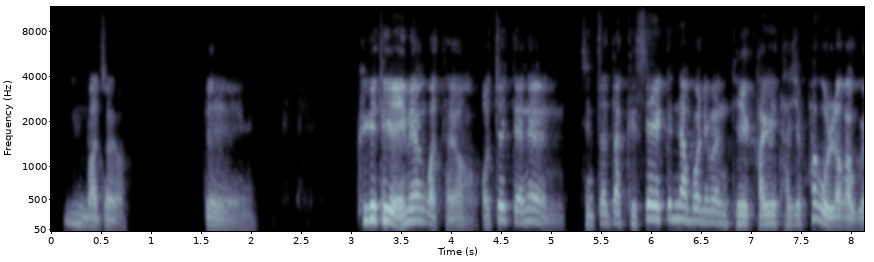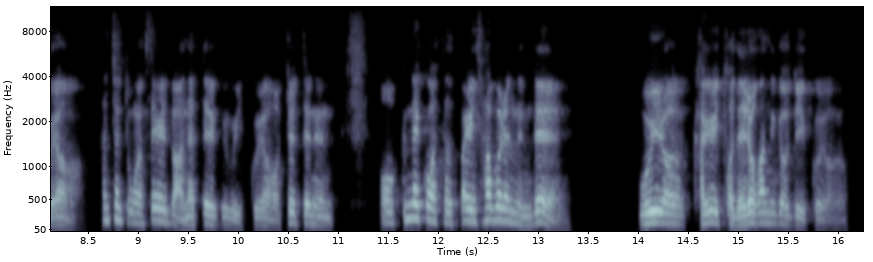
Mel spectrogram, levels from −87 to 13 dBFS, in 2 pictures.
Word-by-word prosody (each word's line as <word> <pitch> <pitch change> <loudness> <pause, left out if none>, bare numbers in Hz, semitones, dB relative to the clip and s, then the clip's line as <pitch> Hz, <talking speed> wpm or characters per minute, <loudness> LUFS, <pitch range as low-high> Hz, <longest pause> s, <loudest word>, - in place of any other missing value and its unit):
음 140 -5 -11
맞아요. 110 -2 -5 0.8
네. 90 -7 -7 1.0
그게 200 +2 +5
되게 190 -3 +8
애매한 180 0 +3
것 - - -1
같아요. 105 +1 -7
어쩔 190 +11 -1
때는 165 - -2 0.2
진짜 130 +3 -6
딱 150 -1 -2
그 135 - -6
세일 200 +5 +4
끝나 205 -2 +1
버리면 165 -5 -3
되게 140 -1 0
가격이 135 +2 +1
다시 130 +1 -6
확 220 -1 0
올라가고요. 115 -6 0 0.2
한참 190 +1 -3
동안 155 -5 -5
세일도 175 -1 0
안 - - -1
할 125 - -1
때도 125 -6 -3
있고요. 115 +5 -8
어쩔 145 +12 -4
때는 125 -6 -3 0.5
어 155 -1 -3
끝날 215 +1 +2
것 200 - +2
같아서 160 -4 -1
빨리 175 -1 +3
사 190 +3 +2
버렸는데 155 - +1 0.7
오히려 145 -2 +4
가격이 155 +3 +2
더 140 -4 -1
내려가는 150 +4 +3
경우도 130 -4 -3
있고요. 90 -4 -10
145 Hz, 345 characters per minute, -21 LUFS, 120-170 Hz, 1.0 s, 되게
